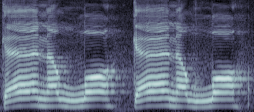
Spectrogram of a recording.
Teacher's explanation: apabila nun sebelumnya tu berbaris atas, maka kita akan baca Allah ni dengan tebal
